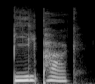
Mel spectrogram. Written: bilpark

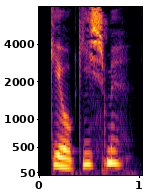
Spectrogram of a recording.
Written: GEORGISME

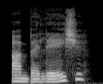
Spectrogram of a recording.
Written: emballage

